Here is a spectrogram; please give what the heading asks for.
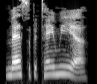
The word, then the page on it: mesopotamia: British English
